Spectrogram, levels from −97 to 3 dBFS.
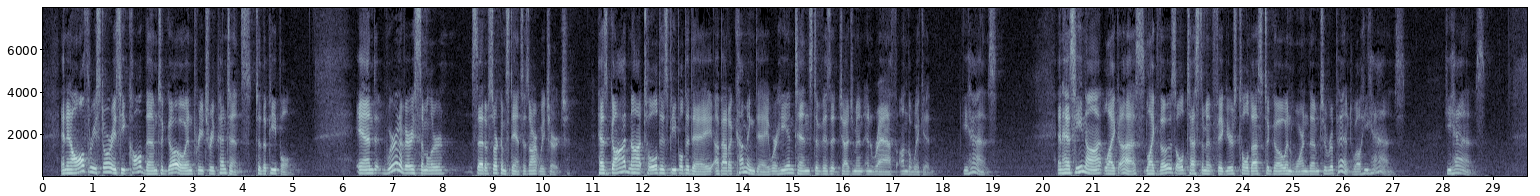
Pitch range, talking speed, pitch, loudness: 130-165 Hz, 155 wpm, 145 Hz, -23 LUFS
